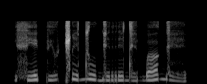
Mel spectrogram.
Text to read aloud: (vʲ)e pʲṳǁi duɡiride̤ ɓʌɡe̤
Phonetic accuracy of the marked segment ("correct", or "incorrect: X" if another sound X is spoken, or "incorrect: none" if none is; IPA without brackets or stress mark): incorrect: fʲ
